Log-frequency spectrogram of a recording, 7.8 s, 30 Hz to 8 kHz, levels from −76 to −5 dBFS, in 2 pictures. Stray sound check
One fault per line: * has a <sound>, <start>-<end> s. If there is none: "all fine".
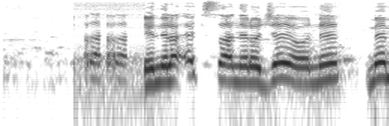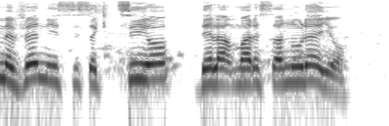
* has a laugh, 0.8-1.3 s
